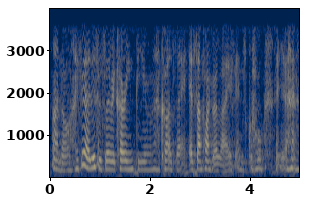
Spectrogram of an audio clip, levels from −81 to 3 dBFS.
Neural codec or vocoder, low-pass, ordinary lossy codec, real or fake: codec, 16 kHz, 16 kbps, FunCodec, trained on Chinese and English, 50 frames a second; 3.6 kHz; none; fake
